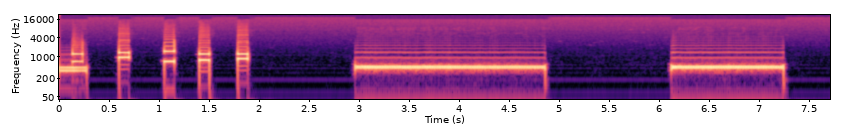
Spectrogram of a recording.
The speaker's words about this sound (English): Let's give this a try, okay? I'm going to dial Andrew's phone number and let you make your awkward Tuesday phone call, okay, Aaron?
